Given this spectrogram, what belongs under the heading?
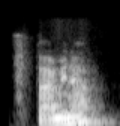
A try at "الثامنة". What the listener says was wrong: الثامنة. Eight with TH, as we say in English. Famina.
